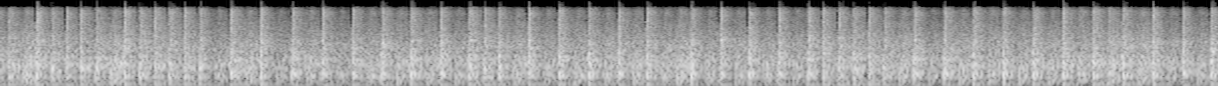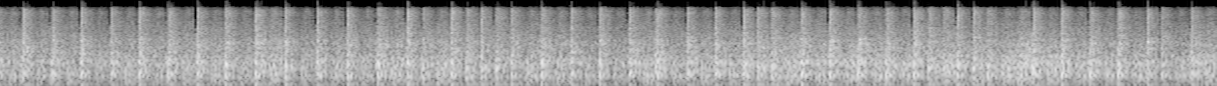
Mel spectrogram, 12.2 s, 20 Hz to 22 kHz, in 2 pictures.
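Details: 1964 Gravely L being revived, main jet stuck and unadjustable: rough, uneven popping about three and a half beats a second with a harsh crackle; running far too rich, carburettor flooding; swapping the main jet from another carburetor considered.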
